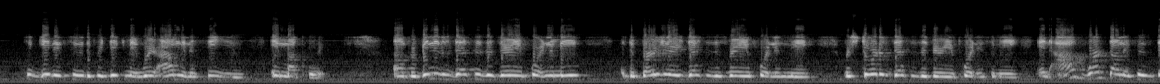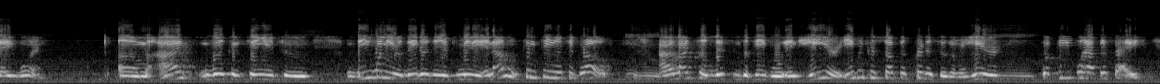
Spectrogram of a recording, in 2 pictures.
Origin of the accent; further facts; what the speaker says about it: Nashville, Tennessee, United States; You know, Nashville, when you're born and raised in Nashville, and I've lived here, like I said, 3 generations, 44 years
